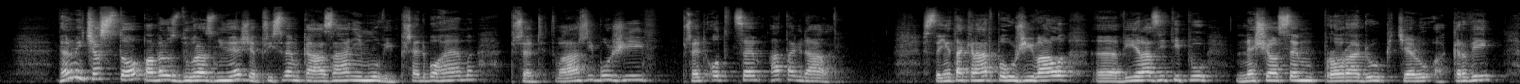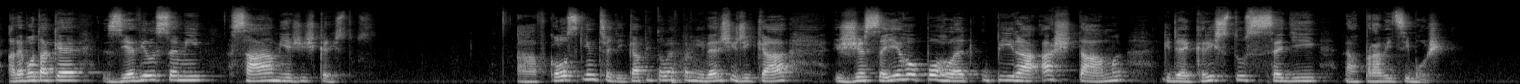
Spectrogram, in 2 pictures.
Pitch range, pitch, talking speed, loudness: 160-195 Hz, 180 Hz, 120 wpm, -19 LUFS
